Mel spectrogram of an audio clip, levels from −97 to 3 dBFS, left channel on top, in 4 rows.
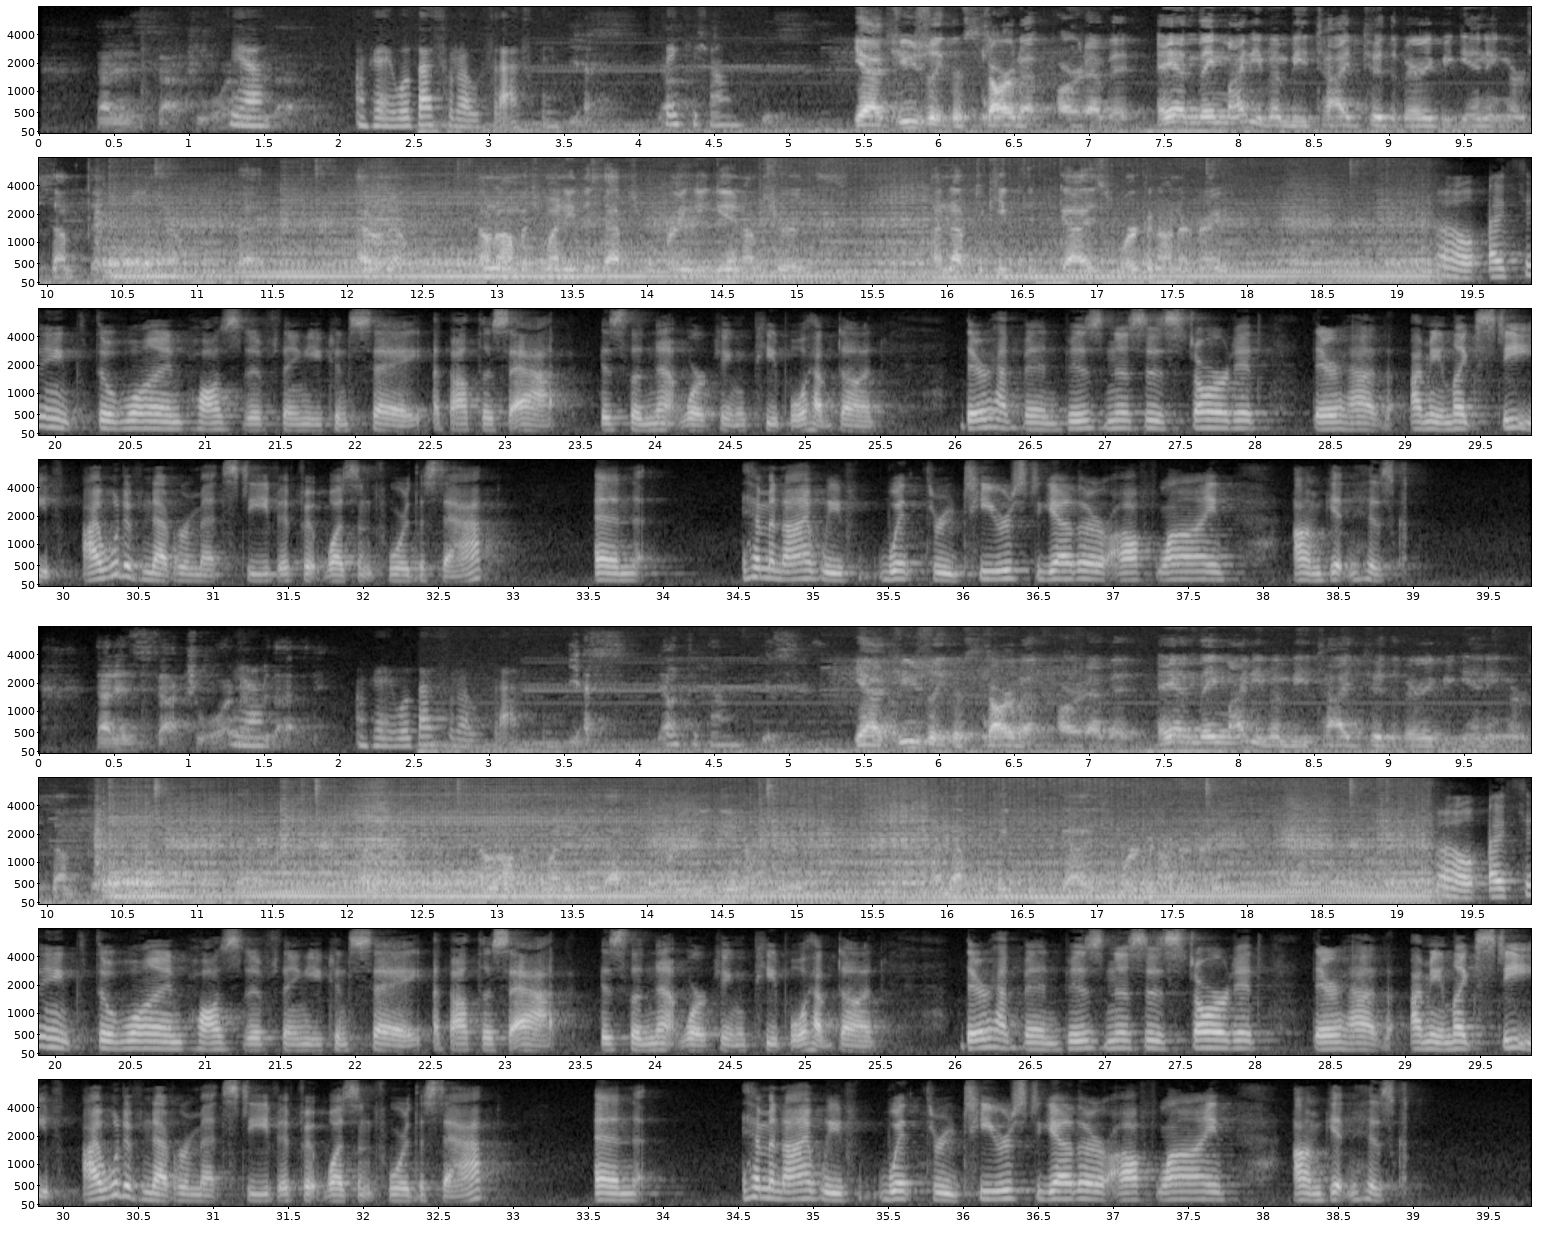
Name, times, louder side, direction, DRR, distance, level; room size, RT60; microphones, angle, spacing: voice 1, 0.0-1.7 3.5-4.4 4.8-5.1 5.5-5.8, right 2 dB, 65° right, 2.2 m, -38 dB
voice 2, 2.1-3.5 4.2-4.7, left 7 dB, 85° left, 0.4 m, -29 dB
sound 1, 2.5-19.3, right 1 dB, 25° right, 1.3 m, -25 dB
voice 3, 5.4-10.9 11.3-11.5 12.0-12.4 12.9-15.3 15.9-17.9, left 4 dB, 60° left, 1.0 m, -25 dB
voice 4, 19.2-23.3 23.6-25.5 26.1-28.0 28.4-32.8 33.5-33.9 34.5-39.0, right 1 dB, 10° right, 0.4 m, -25 dB
16.5 x 9.2 x 3.5 m
head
